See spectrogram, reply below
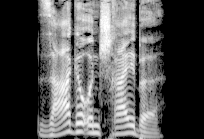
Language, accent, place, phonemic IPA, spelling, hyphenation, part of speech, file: German, Germany, Berlin, /ˈzaːɡə ʊnt ˈʃʁaɪ̯bə/, sage und schreibe, sa‧ge und schrei‧be, adverb, De-sage und schreibe.ogg
- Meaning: a whopping, no less than, believe it or not (emphasizes the scale of a number)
